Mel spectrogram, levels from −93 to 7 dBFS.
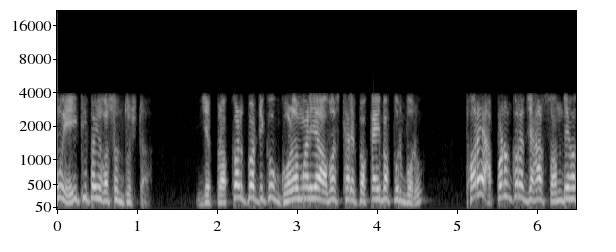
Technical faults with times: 0.00-6.49 AMR narrowband mobile codec
2.99-3.10 AMR bit errors

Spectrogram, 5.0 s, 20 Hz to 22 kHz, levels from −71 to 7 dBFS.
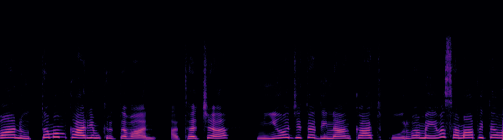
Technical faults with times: none

